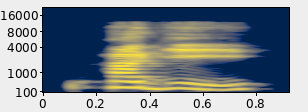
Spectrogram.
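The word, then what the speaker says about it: hygge: yeah it's very famous you pronounce it like hugi yeah hug H H very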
